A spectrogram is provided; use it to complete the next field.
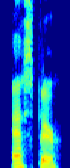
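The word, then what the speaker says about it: Aspairt: You don't pronounce the T. Okay. Aspar.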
